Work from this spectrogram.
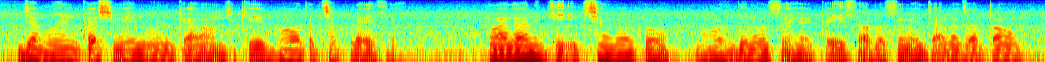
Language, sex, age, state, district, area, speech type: Hindi, male, 18-30, Madhya Pradesh, Bhopal, urban, spontaneous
